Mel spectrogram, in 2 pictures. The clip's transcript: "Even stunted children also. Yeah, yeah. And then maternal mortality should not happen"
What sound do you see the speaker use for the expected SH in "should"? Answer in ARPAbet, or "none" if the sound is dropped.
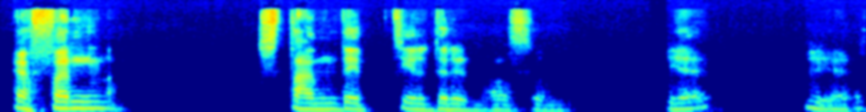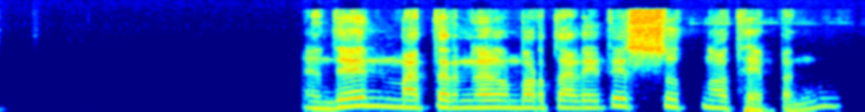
S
